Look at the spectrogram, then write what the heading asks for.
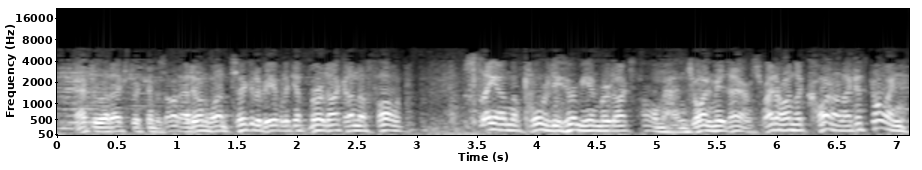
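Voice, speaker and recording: An actor playing a masked vigilante who talks like a menacing crook, clipped and taunting, in 1930s radio style. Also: male voice, fairly high pitch, very fast, over loud music, close to an everyday voice. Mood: brisk, commanding. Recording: noisy, dull vintage radio recording.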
